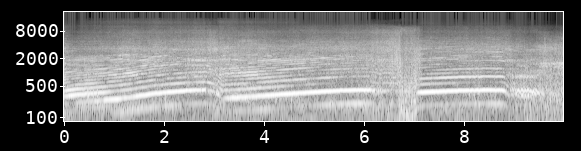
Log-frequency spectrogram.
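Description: Small kick-start motorcycle engine with an aftermarket DBS exhaust, revved hard under acceleration: its pitch climbs, falls back twice and climbs again, then holds high. Near the end the engine cuts out suddenly and the rear wheel locks; the rider thinks it hit the rev limiter and died, and the later explanation is fuel not getting through to the carburettor.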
